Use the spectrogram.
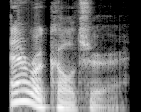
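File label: "aeroculture", British English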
